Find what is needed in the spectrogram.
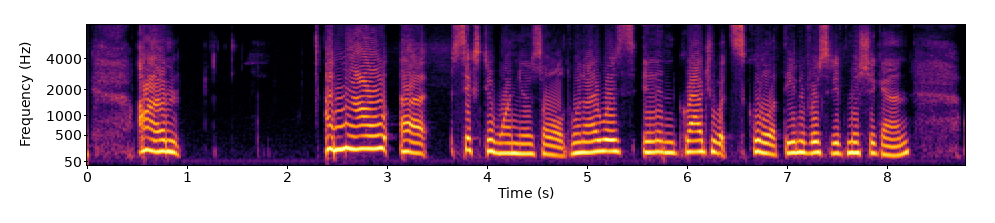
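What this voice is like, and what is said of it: Raspy, hoarse voice. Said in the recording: “I am getting over this horrible summer virus. So my voice is a little raspy today.”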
